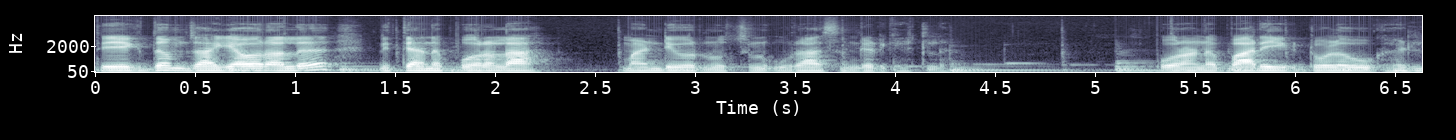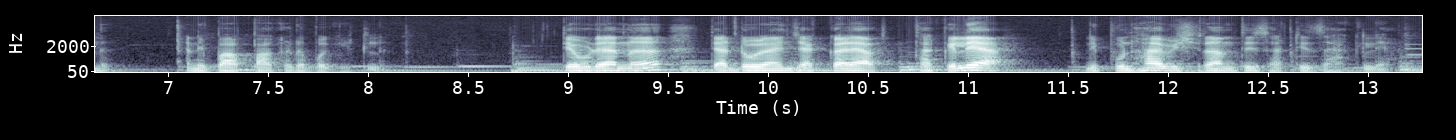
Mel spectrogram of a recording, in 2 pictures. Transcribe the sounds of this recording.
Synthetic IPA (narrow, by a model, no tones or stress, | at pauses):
t̪eekd̪əmd͡zaɡjaʋəɾaləːanit̪janəpɔɾala | maɳɖiʋəɾnut͡suːnuɾasəŋɡəʈɡʱeʈlə | pɔɾanəbaɾiːkɖoɭəuɡʱəɽləː | añibapakəɽəbəɡʱit̪ləː | t̪eʋɽjanət̪jaɖoɭjãɲt͡ɕjakəɭjat̪ʰəklja | nipunɦaʋiɕɾant̪isaʈʰiːd͡zʱaklja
